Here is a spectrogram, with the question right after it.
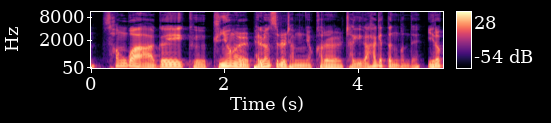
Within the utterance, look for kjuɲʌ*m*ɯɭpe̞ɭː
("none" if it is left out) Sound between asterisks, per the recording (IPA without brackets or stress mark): ŋ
